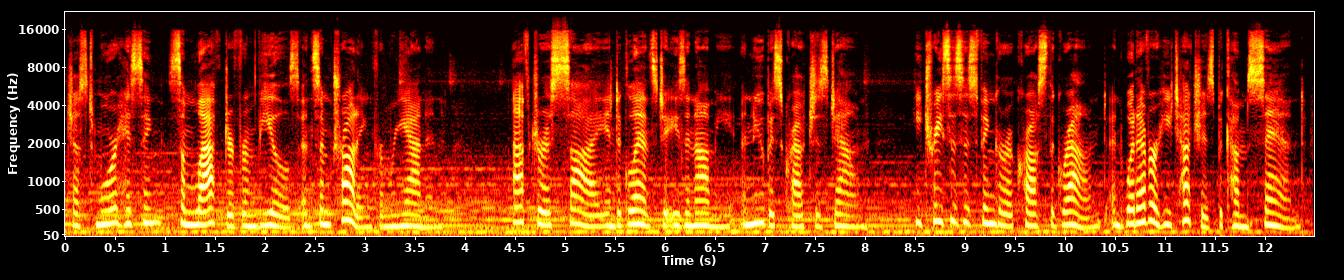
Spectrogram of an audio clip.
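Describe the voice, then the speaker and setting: A woman's voice: mid-range voice, unhurried, over music. A woman giving scripted, dramatic narration as the storyteller of an audio drama.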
